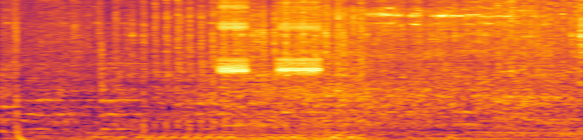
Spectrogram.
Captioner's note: horn honks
